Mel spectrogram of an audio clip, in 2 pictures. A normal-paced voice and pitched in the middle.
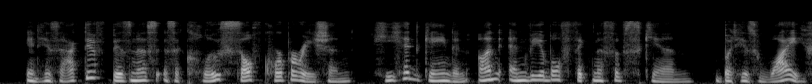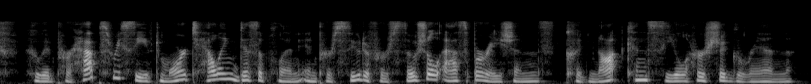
Yes: average, 145 wpm; medium, 170 Hz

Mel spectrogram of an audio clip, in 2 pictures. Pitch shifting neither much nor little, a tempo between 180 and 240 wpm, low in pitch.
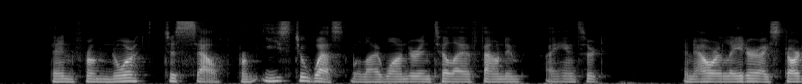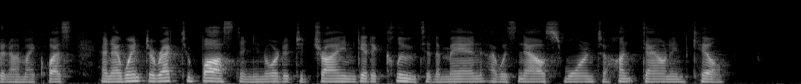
No: narrow, 1.5 semitones; average, 200 wpm; low, 130 Hz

